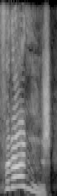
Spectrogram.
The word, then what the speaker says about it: Fernandes: No, it is Fernandes. That's how you pronounce it in Portuguese.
